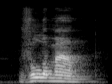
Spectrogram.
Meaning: full moon
- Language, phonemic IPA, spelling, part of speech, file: Dutch, /ˌvɔ.lə ˈmaːn/, volle maan, noun, Nl-volle maan.ogg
